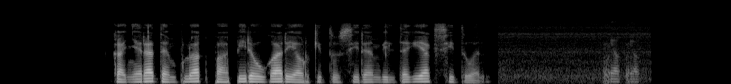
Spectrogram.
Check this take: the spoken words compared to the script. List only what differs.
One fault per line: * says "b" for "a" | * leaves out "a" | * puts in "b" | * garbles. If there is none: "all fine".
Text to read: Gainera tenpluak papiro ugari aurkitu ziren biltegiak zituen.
all fine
